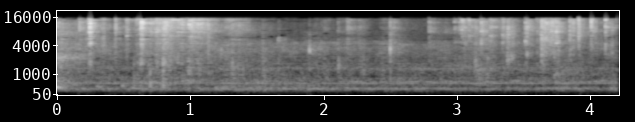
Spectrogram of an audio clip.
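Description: Small clicks and clinks of toys being fumbled with in the hands, over a faint steady hum.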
